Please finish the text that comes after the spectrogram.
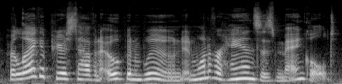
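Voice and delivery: plain reading voice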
